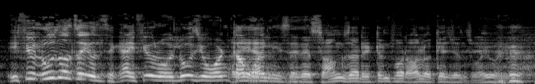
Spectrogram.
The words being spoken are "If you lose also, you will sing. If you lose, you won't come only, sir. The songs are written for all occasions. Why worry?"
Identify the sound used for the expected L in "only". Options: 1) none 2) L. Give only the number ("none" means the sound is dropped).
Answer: 1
